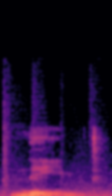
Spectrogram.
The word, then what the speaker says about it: named: So of course you know that it will be pronounced with a d. The ed there will be pronounced as d. Named, named.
